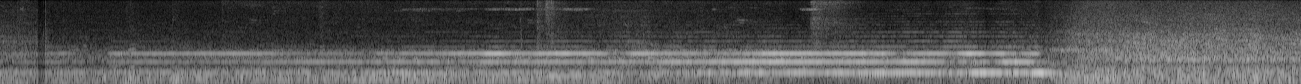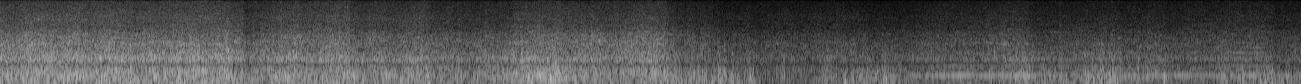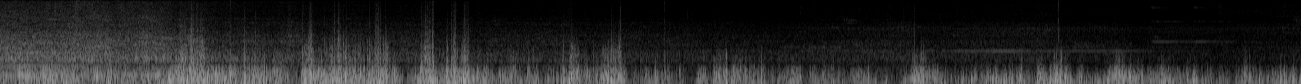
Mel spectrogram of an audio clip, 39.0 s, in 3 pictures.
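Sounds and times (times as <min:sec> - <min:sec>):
train horn chord: 0:00.0 - 0:11.2, 0:21.8 - 0:28.0
train rushing past: 0:00.0 - 0:32.2.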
